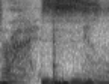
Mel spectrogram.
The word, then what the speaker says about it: Rhys: It's pronounced rice.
